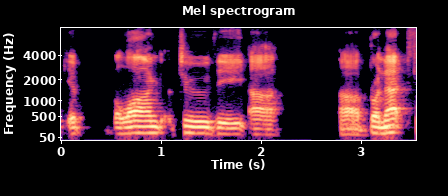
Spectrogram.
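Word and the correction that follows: Brontë: family, Charlotte Brunette, if I'm pronouncing the name right, the English author who wrote the book known as Jane Eyre. Bronte, thank you.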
